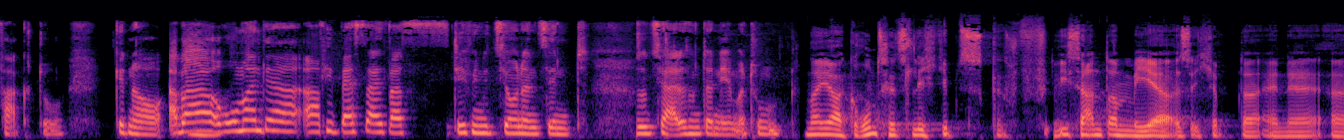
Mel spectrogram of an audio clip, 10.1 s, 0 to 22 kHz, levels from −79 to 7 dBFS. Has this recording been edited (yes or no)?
yes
